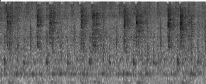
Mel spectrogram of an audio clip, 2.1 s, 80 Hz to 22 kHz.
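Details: 1952 Harley-Davidson Panhead FL with rebuilt Linkert carb, being tuned: loping, uneven V-twin idle with a lumpy, sputtering beat and slight stumble; running rich at idle, being leaned out.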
